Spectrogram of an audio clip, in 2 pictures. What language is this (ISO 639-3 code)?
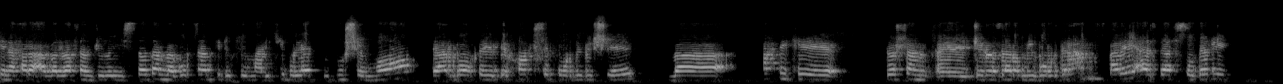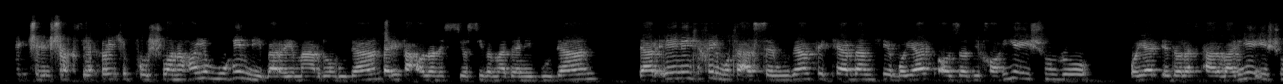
fas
